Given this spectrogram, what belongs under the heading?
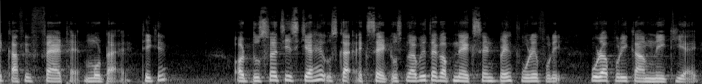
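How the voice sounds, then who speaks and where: A man teaching a lesson with a slightly raised voice. He reads lines slowly and then explains them in Hindi, checking in again and again with his listeners. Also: a little high. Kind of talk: line-by-line text explanation.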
